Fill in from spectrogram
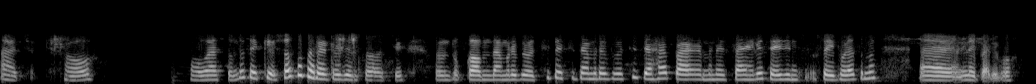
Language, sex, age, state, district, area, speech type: Odia, female, 60+, Odisha, Gajapati, rural, conversation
